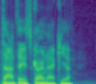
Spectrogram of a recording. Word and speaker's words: Dante Scarnecchia: Starnecchia, is that how you say it? – Yep, Dante Scarnecchia.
